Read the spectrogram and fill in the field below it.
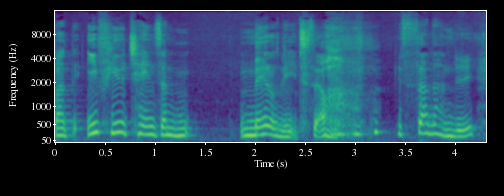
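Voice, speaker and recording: A woman speaks with a Japanese accent at a moderate pace. Noticeable background noise runs underneath. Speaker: stage adaptor and translator. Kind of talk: interview conversation. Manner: halting, non-native phrasing.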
